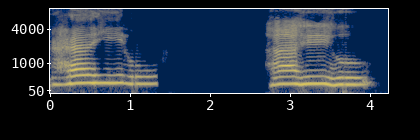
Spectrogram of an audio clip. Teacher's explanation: yang ha dipangkal tenggorokan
